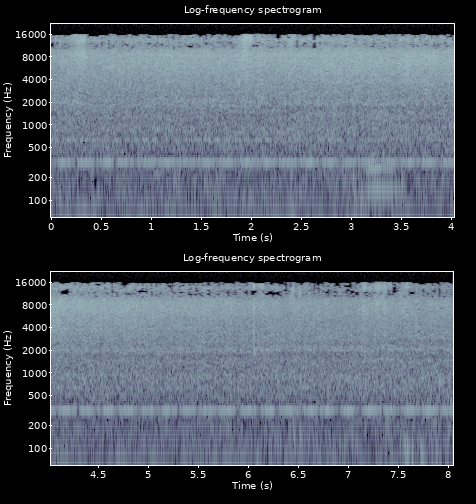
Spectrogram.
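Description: Steady wind noise on a phone microphone, a rumbling hiss, with a constant low machine hum underneath.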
